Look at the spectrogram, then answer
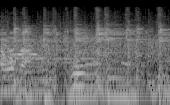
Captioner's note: cheers and applause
